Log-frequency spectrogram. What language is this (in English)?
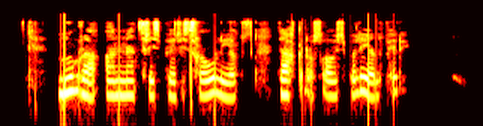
Georgian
